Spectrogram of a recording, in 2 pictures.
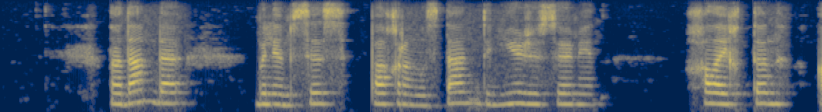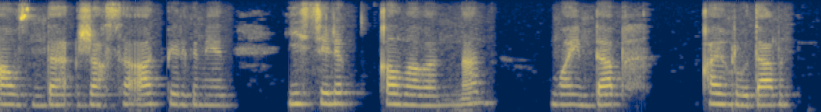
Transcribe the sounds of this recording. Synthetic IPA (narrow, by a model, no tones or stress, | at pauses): nɑd̪ɑnd̪ɑ | bɪlɪmsɪz | bʰɑqəɾəɴəzd̪ɑnd̪ʏnije̞ʒʏzɪme̞n | χɑlˠɑjəqt̪əɴ | ɑwəzənd̪ɑʒɑqsəʔɑt̪̚be̞lɡʲɪme̞n | je̞st̪e̞lɪkqʰːɑlˠmɑʁɑnːɑɴ | wɑjəmd̪ɑp | qʰɑjʁəɾud̪ɑmən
